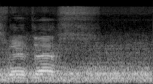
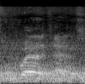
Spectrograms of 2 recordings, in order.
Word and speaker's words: Veritas: Yeah, it's Veritas. It's Veritas. It's a very weird pronunciation. I'm not going to use it. I'm going to say Veritas because that's what I say.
